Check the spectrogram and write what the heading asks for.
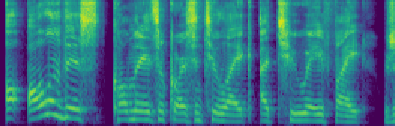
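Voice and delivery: ordinary talk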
